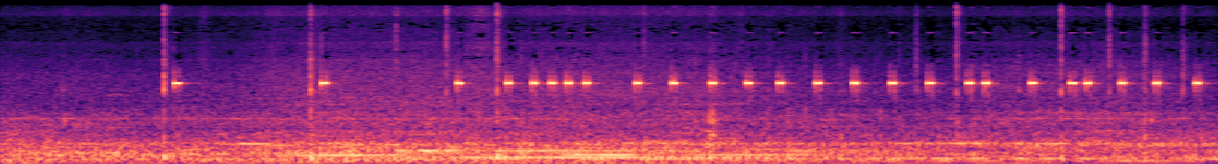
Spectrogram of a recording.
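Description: Short electronic key-press beeps, all at one high pitch: two spaced out about a second apart, then a quick irregular run of roughly three to four a second, as keys are tapped on an electronic keypad.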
